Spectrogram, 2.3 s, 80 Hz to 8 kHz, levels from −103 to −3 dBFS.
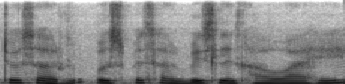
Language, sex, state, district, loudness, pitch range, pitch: Hindi, female, Bihar, Samastipur, -14 LUFS, 200-225 Hz, 210 Hz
